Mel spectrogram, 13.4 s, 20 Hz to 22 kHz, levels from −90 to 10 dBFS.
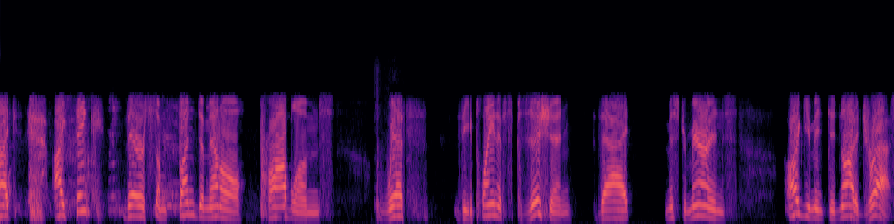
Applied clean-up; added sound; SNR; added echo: none; none; none; none.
